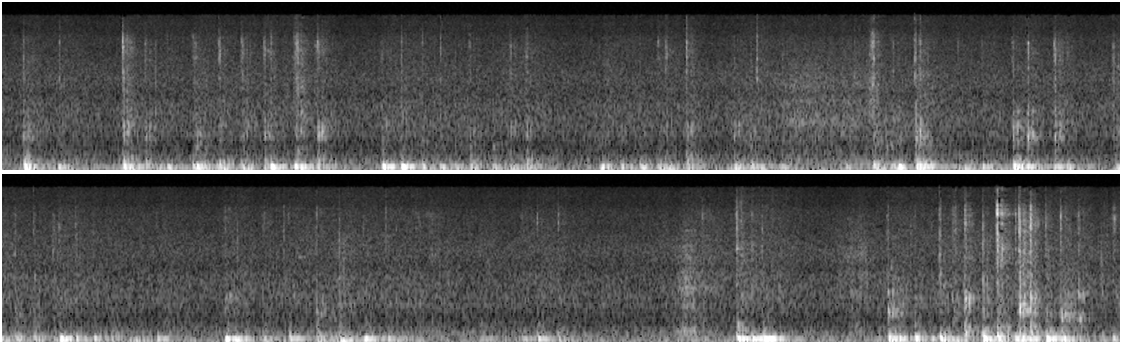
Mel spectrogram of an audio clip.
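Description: Fingertips with short nails type fast across the keys of a black plastic chiclet laptop keyboard, typing out a movie script. The result is a steady stream of quick, light taps and clicks with bright, short-lived transients over a faint low hum, broken by brief pauses between bursts.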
